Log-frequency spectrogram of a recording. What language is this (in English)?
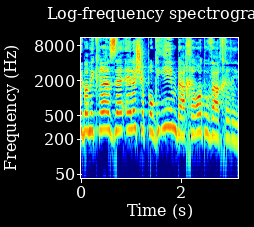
Hebrew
